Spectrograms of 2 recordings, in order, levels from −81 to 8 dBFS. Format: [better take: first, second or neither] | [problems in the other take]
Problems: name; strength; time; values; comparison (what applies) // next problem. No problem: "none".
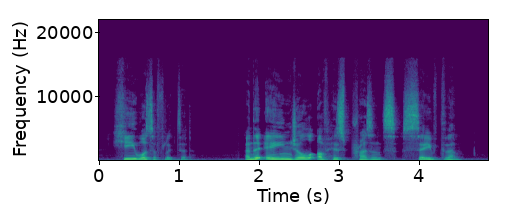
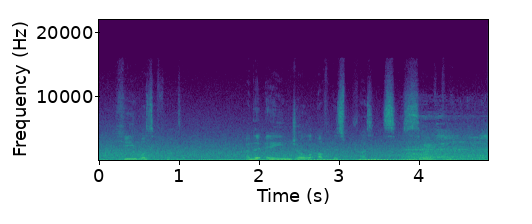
first | train or aircraft noise; very loud; throughout; as loud as the speech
